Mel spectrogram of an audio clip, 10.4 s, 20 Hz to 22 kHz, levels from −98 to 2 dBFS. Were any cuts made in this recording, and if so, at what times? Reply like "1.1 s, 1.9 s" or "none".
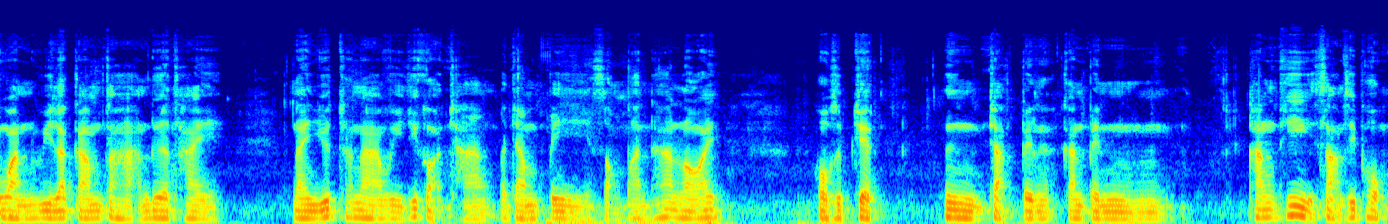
none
